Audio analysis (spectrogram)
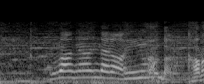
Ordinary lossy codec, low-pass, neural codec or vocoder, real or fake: none; none; codec, 16 kHz, 2 kbps, FunCodec, trained on Chinese and English, 25 frames a second; fake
